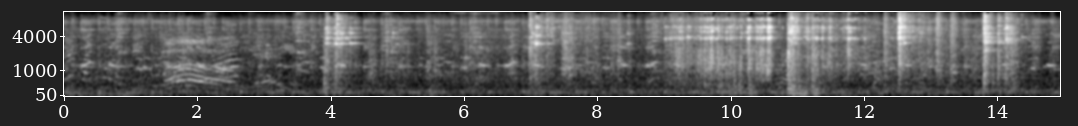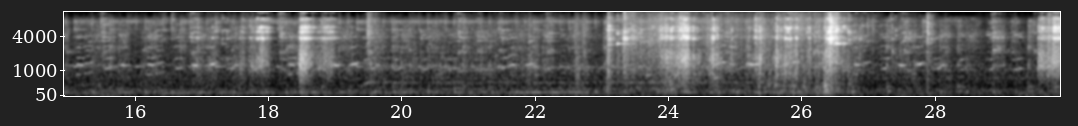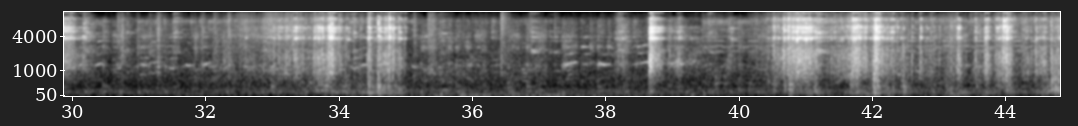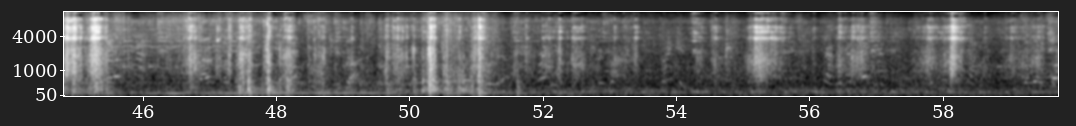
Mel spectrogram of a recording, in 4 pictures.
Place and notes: beer bottle recycling worth $11.43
